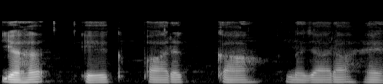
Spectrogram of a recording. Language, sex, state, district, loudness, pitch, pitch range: Hindi, male, Rajasthan, Jaipur, -24 LUFS, 110 Hz, 105-110 Hz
